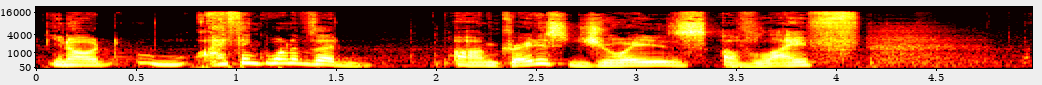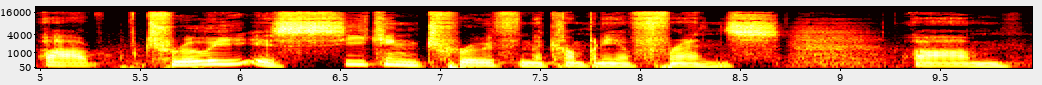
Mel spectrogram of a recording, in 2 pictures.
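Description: A man hosting a conversational podcast in a casual, halting way, often restarting his phrases. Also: fairly high pitch, animated, fairly bright tone, dry recording. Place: basement of a guest home.

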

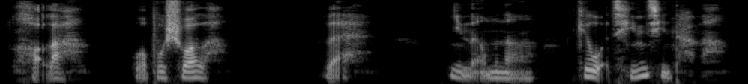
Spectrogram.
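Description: A woman voicing an eager adult man in an audio story, speaking in a husky, breathy half-whisper. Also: steady tone, normal speed, dark tone, dry recording, clean studio sound, heavily acted. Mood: teasing. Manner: low murmured lines, teasing and pleading.

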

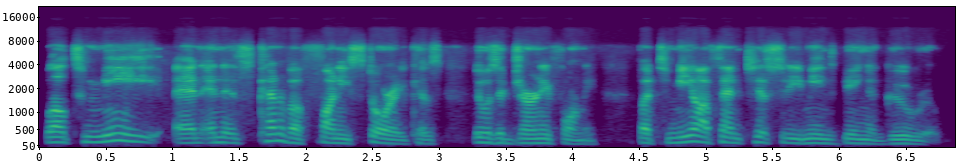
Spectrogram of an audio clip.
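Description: A man's voice: mid-range voice, a little fast, fairly bright tone, breathy edge, no room sound, lo-fi sound. A man speaking as an interview guest, telling personal stories conversationally and emphatically. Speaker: podcast guest, trainer and speaker.

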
